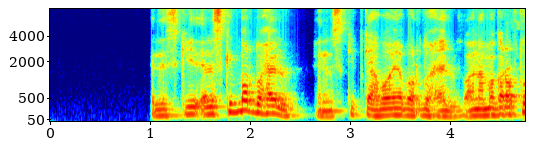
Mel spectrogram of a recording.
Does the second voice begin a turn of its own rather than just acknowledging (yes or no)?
no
